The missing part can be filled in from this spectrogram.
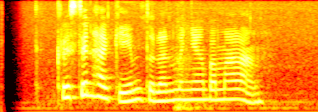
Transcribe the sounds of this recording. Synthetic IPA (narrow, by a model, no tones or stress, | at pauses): kɾist̪ɪnɦakɪmt̪ulanməɲəŋpəmalaŋ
